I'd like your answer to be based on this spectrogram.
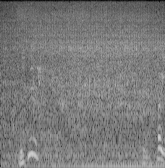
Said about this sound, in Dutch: een bus, een van de weinige auto's hier.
